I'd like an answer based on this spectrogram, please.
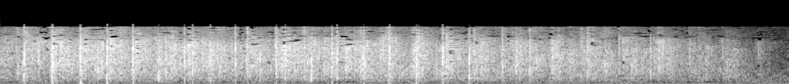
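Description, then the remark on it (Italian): Council members at a council session in Modena burst into steady applause as a councillor is invited to take his seat, a dense, loud patter of many hands clapping at once with a few sharper claps standing out, holding for several seconds before gradually thinning and fading. “Invito il consigliere a sedere, prego, e anche a fare un applauso.”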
